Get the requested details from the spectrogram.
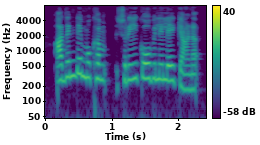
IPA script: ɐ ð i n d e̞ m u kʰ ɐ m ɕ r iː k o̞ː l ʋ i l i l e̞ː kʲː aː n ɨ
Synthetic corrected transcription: ɐ ð i n d e̞ m u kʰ ɐ m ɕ r iː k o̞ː ʋ i l i l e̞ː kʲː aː ɳ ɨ

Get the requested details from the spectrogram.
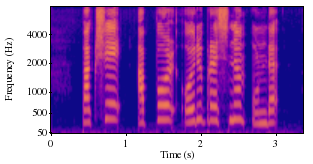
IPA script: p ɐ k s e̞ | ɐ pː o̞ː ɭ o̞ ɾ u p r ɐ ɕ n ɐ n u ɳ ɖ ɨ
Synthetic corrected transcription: p ɐ k ʂ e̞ | ɐ pː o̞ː ɭ o̞ ɾ u p r ɐ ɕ n ɐ m u ɳ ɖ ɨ

